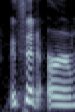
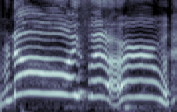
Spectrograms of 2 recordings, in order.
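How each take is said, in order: First: Said in the usual way. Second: "erm" stretched slowly, high, with a whiny wail; drawn-out erm. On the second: Shown as a demonstration. Streamer insisting to chat on "erm", whining it slow and high. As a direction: draw out "erm" long and high like a whimper.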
